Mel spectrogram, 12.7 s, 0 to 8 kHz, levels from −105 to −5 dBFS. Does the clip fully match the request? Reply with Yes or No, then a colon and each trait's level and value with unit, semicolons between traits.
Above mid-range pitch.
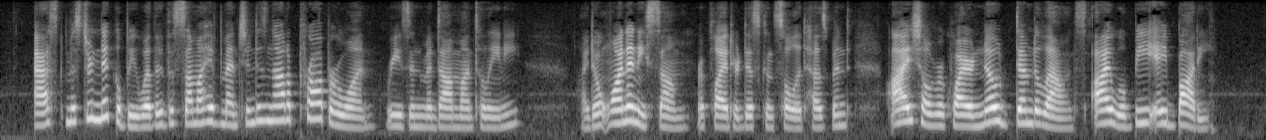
Yes: high, 210 Hz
